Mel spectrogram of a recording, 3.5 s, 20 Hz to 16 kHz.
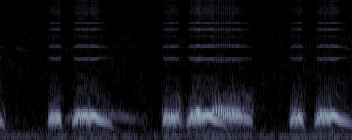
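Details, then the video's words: Decoy spotted dove used for trapping at Mương Điều, Đầm Dơi, Cà Mau, Vietnam, 12 March 2019: low cooing phrases, a short note then a longer falling coo, repeated about every two seconds, over a faint steady hum. "BẪY CHIM CU GÁY CÀ MAU .BỔI MƯƠNG ĐIỀU"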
